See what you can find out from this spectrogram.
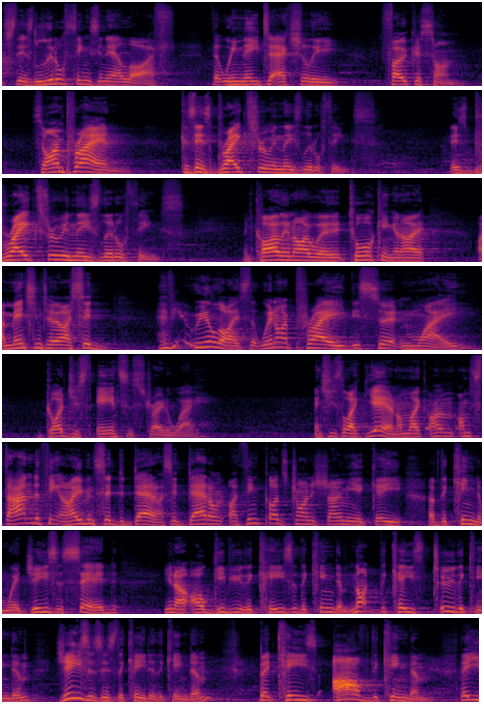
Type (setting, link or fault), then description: setting, large echoing room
